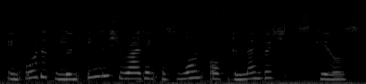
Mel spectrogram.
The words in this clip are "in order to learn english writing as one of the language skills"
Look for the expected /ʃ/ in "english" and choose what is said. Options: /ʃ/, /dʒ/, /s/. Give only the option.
/ʃ/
